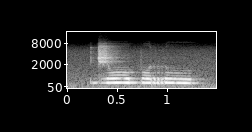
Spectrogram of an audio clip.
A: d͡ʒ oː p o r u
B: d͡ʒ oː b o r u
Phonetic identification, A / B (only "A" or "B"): A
